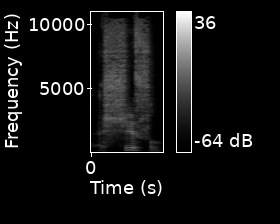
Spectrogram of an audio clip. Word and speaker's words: shifu: In Mandarin Chinese, the pronunciation is shifu.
